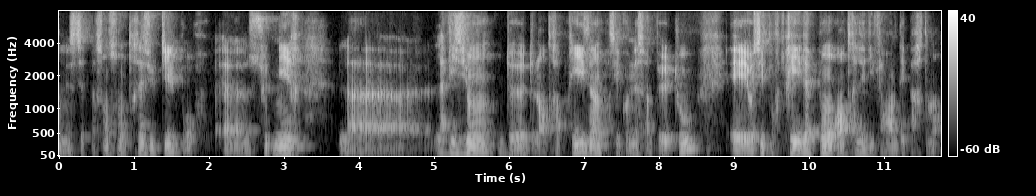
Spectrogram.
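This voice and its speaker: A man with a non-native accent speaks very slowly. His loudness swings widely. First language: not French (speaking French). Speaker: HR software presenter. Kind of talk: webinar presentation. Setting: online webinar. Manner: hesitant, frequent fillers.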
